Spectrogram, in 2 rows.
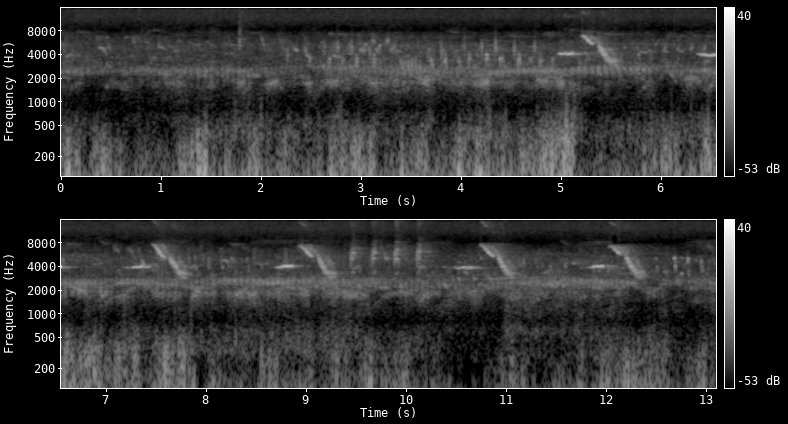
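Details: Blyth's reed warbler at Millingerwaard on 1 June 2020, singing a repeated phrase: a high whistled note and a quick downward sweep about every one and a half seconds, set against strong low-pitched wind noise.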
